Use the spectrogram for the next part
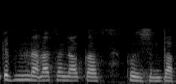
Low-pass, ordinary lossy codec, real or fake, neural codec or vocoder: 5.4 kHz; AAC, 24 kbps; fake; codec, 16 kHz in and 24 kHz out, 0.4 kbps, LongCat-Audio-Codec, two codebook decoder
